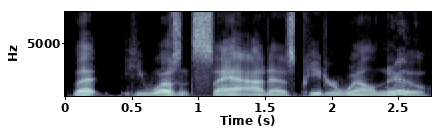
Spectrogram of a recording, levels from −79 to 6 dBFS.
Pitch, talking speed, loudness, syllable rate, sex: 140 Hz, 175 wpm, -16 LUFS, 3.6 syllables/s, male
